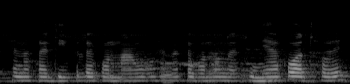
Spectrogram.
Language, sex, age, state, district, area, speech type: Assamese, female, 45-60, Assam, Morigaon, rural, spontaneous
